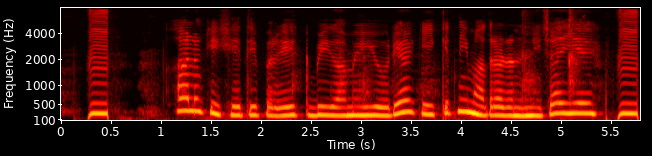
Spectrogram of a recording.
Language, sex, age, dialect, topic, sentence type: Hindi, male, 31-35, Garhwali, agriculture, question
